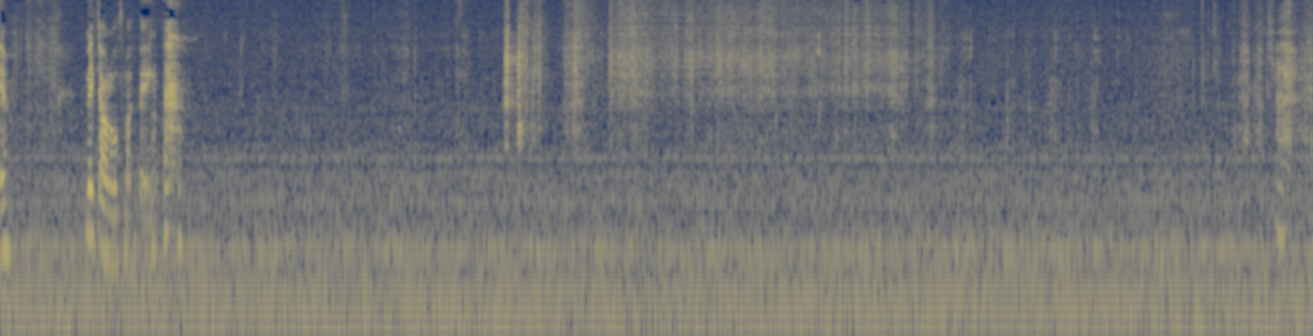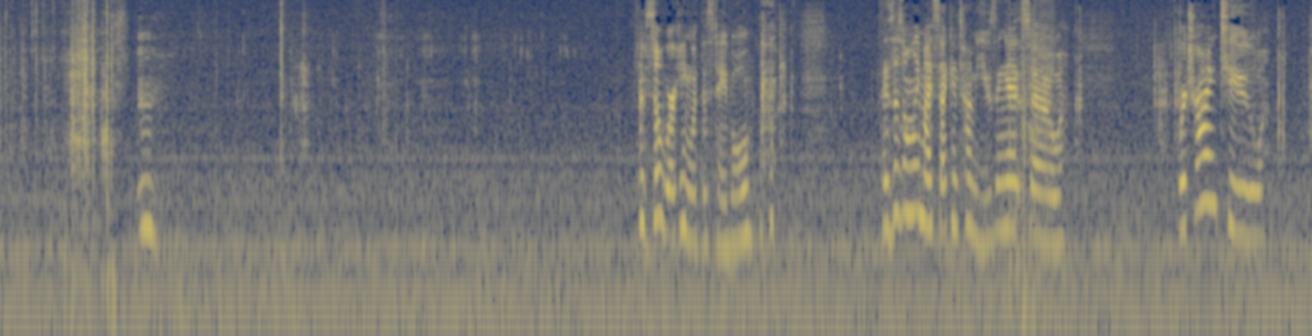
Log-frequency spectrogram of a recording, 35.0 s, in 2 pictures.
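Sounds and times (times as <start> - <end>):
steady low hum: 0.0 - 35.0
crunchy chewing: 3.0 - 18.5, 20.1 - 25.5.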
